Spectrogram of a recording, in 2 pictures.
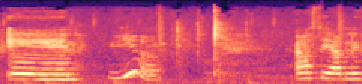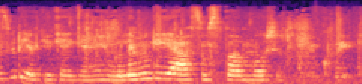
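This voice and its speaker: High-voiced chatty woman, congested. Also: normal speed, a little mellow. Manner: chatty, talks straight to viewers. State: congested from a cold. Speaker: hair vlogger. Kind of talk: casual hair review vlog. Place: at home, washing machine running nearby.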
